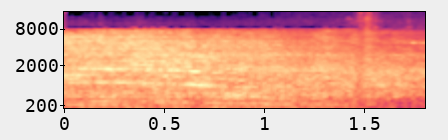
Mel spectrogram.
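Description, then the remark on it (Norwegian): A bus rumbles past on a street in Washington, DC, a loud, steady wash of engine and road noise that fills the whole moment without letting up. “Der kom bussen i DC.”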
